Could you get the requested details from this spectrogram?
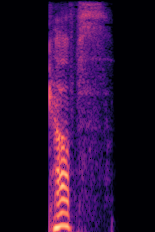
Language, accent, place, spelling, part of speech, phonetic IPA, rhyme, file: German, Germany, Berlin, Kaffs, noun, [kafs], -afs, De-Kaffs.ogg
- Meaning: plural of Kaff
